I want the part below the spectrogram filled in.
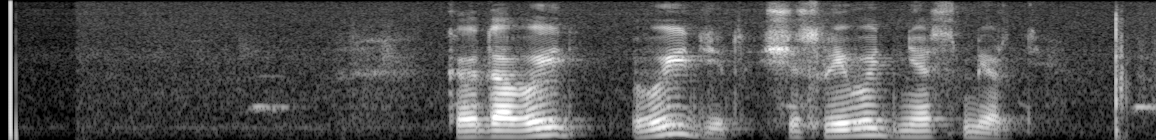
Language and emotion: Russian, neutral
